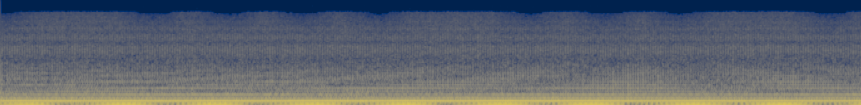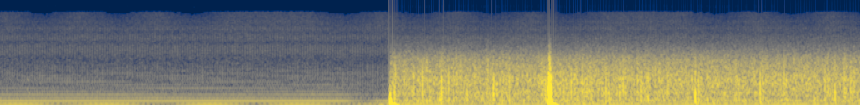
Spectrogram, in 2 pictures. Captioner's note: silence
